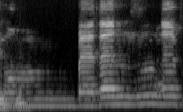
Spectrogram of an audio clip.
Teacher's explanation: তানবিন বা নুন সাকিনের পরে যদি বা আসে, তাহলে নুনকে মিমের দ্বারা পরিবর্তন করে একাধিক পরিমাণ গুণনা করে পড়তে হয়। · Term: ইকলা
